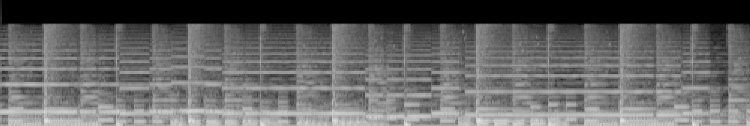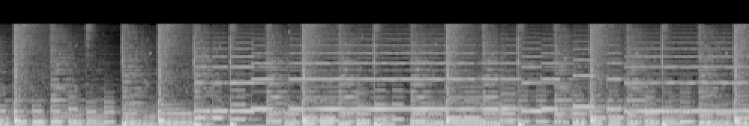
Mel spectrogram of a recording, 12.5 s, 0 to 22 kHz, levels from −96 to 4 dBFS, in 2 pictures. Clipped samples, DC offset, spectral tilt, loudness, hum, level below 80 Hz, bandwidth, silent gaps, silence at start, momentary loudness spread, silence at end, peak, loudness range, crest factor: under 0.1%; 3%; -5.5 dB/octave; -19 LUFS; none; -26 dBFS; 10 kHz; none; 0 s; 4 LU; 0 s; 0 dBFS; 2 LU; 16 dB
